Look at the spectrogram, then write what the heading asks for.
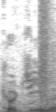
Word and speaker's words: Kojima: Kojima game. It's not Kojima, it's Kojima.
